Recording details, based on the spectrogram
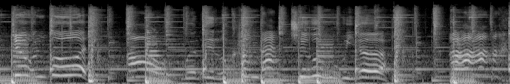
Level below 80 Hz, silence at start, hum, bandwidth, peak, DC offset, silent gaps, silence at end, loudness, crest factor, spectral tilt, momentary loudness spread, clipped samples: -30 dBFS; 0 s; none; 18.5 kHz; -2 dBFS; under 0.1%; none; 0 s; -18 LUFS; 16 dB; -3.5 dB/octave; 5 LU; under 0.1%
